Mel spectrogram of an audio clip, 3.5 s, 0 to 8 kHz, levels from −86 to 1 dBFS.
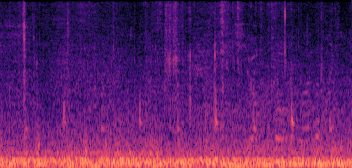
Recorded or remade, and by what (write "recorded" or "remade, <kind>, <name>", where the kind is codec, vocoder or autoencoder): recorded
